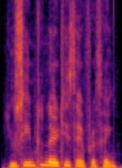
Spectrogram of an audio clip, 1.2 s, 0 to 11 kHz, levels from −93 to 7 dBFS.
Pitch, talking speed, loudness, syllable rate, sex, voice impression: 170 Hz, 245 wpm, -15 LUFS, 8.9 syllables/s, male, very masculine, very adult-like, slightly old, slightly thick, slightly relaxed, slightly weak, slightly bright, soft, muffled, slightly fluent, raspy, cool, very intellectual, very sincere, very calm, very mature, friendly, very reassuring, unique, slightly elegant, wild, slightly sweet, lively, kind, slightly modest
